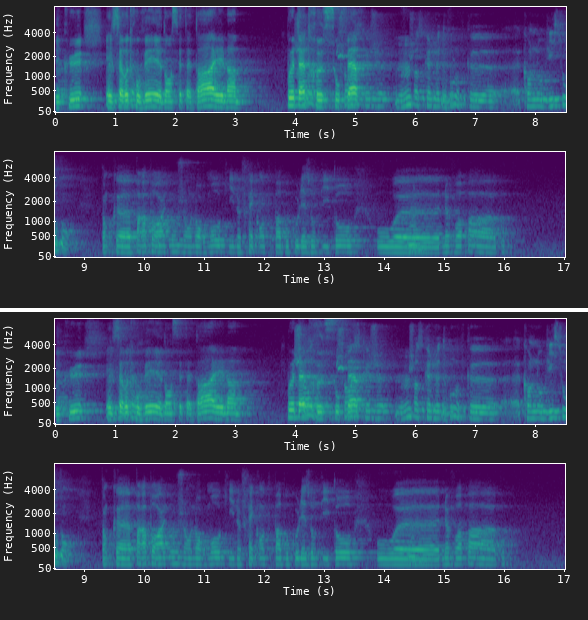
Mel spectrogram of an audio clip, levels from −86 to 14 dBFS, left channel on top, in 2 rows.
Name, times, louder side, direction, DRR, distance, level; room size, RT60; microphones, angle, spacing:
voice 1, 0.0-3.1 3.9-4.5 4.9-5.1 5.7-6.0 6.4-6.6 14.4-14.5, left 4 dB, 65° left, 12 dB, 0.5 m, -24 dB
voice 2, 0.9-1.6 4.0-4.3 4.7-5.5 5.9-8.8 9.3-16.0, right 1 dB, 15° right, 4 dB, 0.9 m, -35 dB
14.5 x 4.9 x 9.1 m, 1.3 s
head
